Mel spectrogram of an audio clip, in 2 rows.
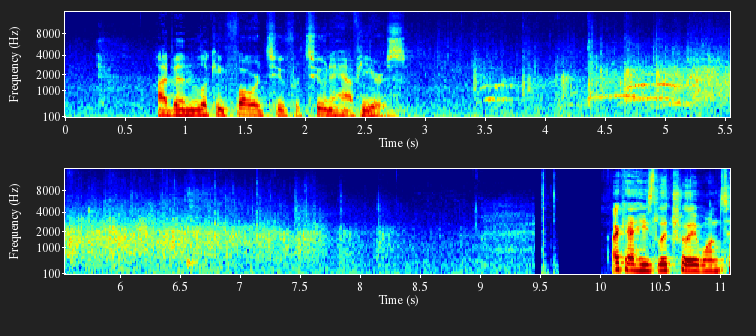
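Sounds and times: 
speech: 0:00.8 - 0:03.0, 0:10.1 - 0:11.0
crowd applauding: 0:03.4 - 0:08.4.

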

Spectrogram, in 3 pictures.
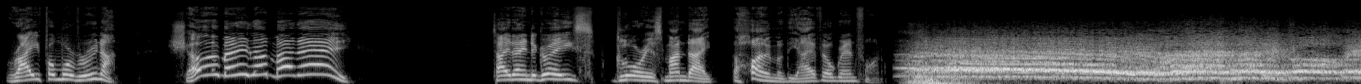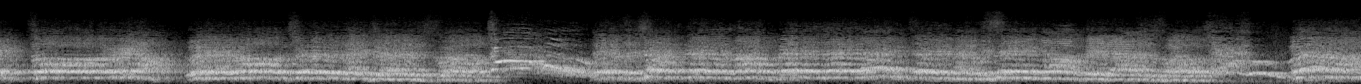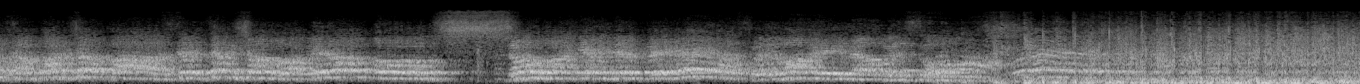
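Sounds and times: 
speech: 0:00.1 - 0:03.6, 0:04.9 - 0:09.3
stadium crowd cheering after team wins: 0:09.0 - 0:31.4, 0:32.3 - 0:40.8.

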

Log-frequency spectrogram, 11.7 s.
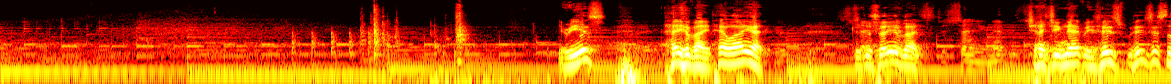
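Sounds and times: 
knocking on a front door: 0:02.9 - 0:03.8
speech: 0:05.6 - 0:07.8, 0:08.5 - 0:11.7.

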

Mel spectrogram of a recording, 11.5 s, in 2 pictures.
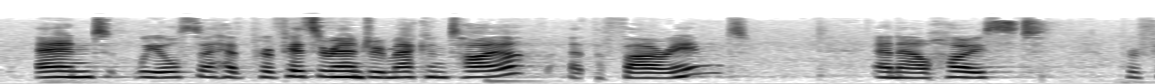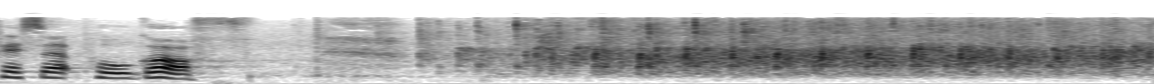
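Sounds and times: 
speech: 0:00.2 - 0:03.8, 0:04.4 - 0:07.0
audience clapping: 0:07.8 - 0:11.5.

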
